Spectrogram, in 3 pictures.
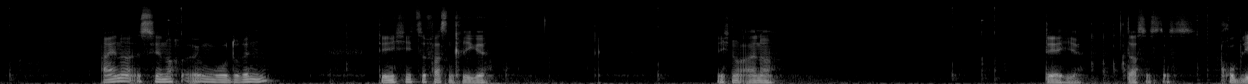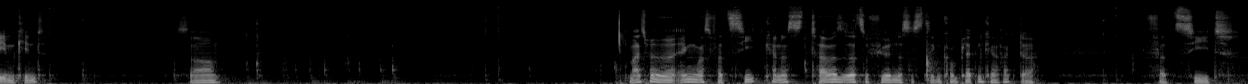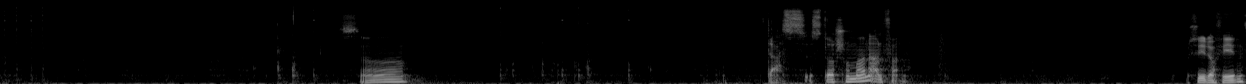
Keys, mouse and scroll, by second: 1.7 right click, 3.5 z, 5.1-9.9 middle drag, 9.9 right click, 11.0 g, 12.3-15.0 middle drag, 15.0 g, 18.1 scroll down 2, 18.5 Tab, 19.2 Tab, 20.4 z, 23.6-26.3 drag, 26.3-26.8 scroll down 1, 27.5-27.8 scroll down 6, 27.8 Tab, 28.1-30.0 middle drag, 30.0-30.6 scroll down 3, 30.6 shift+middle click, 30.9-31.3 scroll up 1, 31.3-34.3 middle drag.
